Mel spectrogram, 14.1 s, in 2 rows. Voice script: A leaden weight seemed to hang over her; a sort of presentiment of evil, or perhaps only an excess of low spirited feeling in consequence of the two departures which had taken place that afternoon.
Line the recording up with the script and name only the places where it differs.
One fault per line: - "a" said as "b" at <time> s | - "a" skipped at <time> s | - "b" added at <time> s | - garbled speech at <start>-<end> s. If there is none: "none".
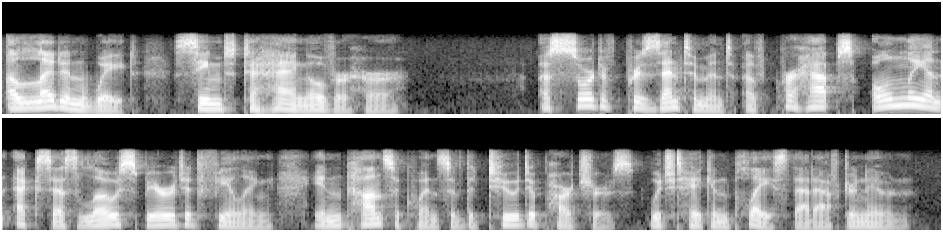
- "evil or" skipped at 5.8 s
- "of" skipped at 7.6 s
- "had" skipped at 12.1 s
